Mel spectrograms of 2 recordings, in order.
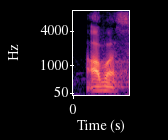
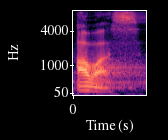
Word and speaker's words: Havas: Avas, without the H H. silent. H silent. Avas.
